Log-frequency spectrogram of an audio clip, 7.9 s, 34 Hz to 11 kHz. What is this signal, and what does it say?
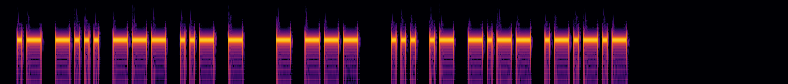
Morse code, heard as a keyed tone, about 25 wpm, 700 Hz. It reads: ABOUT TO SAY.
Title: Sentences from Top 1000 Words - Review Part 2 - 25wpm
